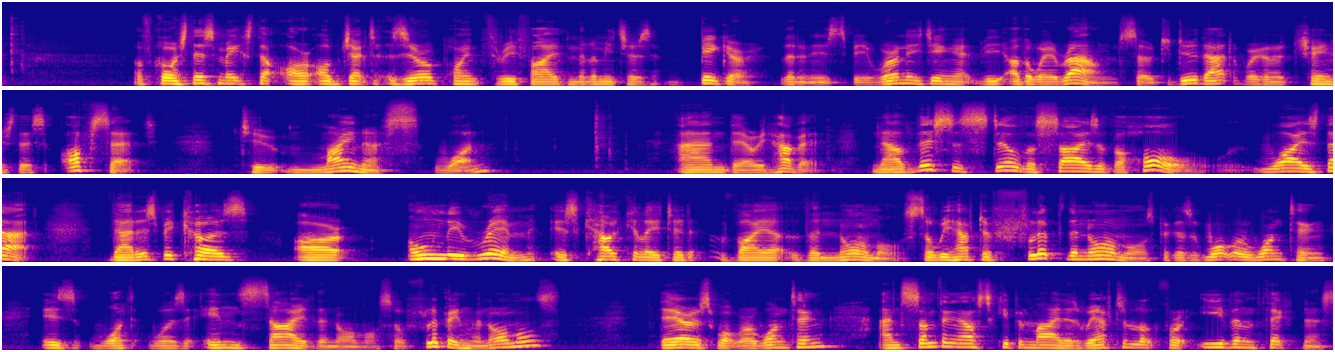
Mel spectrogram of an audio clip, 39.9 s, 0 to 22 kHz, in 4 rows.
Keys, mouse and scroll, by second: 0.0 Return, 13.7 Return, 14.4 -, 14.5 Return, 16.2 middle click.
